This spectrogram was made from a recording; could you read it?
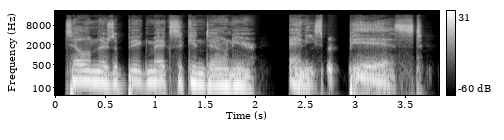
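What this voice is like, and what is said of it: Deliberately bad imitation of another person. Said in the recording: “going to do a terrible Danny Trejo impression.”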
